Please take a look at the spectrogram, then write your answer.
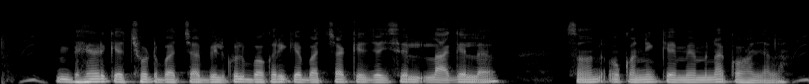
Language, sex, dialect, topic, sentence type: Bhojpuri, male, Southern / Standard, agriculture, statement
